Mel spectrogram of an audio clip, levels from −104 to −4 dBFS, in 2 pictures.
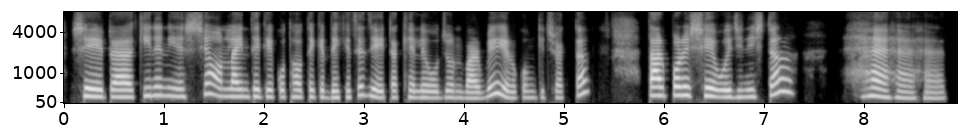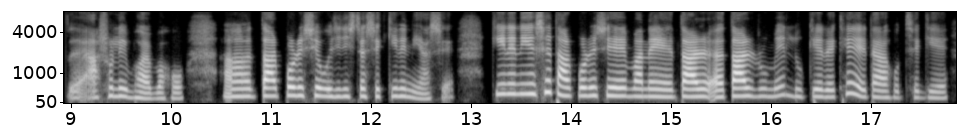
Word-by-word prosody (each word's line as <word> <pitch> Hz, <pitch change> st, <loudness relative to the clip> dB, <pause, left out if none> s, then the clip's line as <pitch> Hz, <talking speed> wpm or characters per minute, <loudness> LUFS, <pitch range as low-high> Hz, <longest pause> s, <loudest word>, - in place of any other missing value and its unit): সে 260 Hz, -, +2 dB
এটা 230 Hz, 0 st, +2 dB, 0.2 s
কিনে 270 Hz, +1 st, -2 dB
নিয়ে 250 Hz, -2 st, -2 dB
এসছে। 325 Hz, +7 st, -6 dB
অনলাইন 240 Hz, -1 st, +2 dB
থেকে, 230 Hz, -1 st, 0 dB
কোথাও 225 Hz, 0 st, -2 dB
থেকে 225 Hz, -1 st, -1 dB
দেখেছে 215 Hz, +4 st, -4 dB
যে -, -, 0 dB
এইটা 215 Hz, +1 st, -4 dB
খেলে 210 Hz, -1 st, -2 dB
ওজন 210 Hz, +1 st, -5 dB
বাড়বে 190 Hz, +7 st, +1 dB
এরকম 205 Hz, 0 st, -5 dB
কিছু 210 Hz, 0 st, -12 dB
একটা। 280 Hz, +8 st, -3 dB, 0.7 s
তারপরে 275 Hz, +1 st, +6 dB
সে 265 Hz, -, +3 dB
ওই 225 Hz, -, +3 dB
জিনিসটা 230 Hz, +7 st, -1 dB, 0.9 s
হ্যাঁ, 255 Hz, -4 st, +4 dB
হ্যাঁ, 195 Hz, -3 st, -4 dB
হ্যাঁ। 185 Hz, -1 st, -7 dB, 0.2 s
তো -, -, -10 dB, 0.3 s
আসলেই 255 Hz, +1 st, -2 dB
ভয়াবহ। 185 Hz, -1 st, -3 dB, 0.6 s
আ -, -, +1 dB, 0.3 s
তারপরে 260 Hz, +1 st, +4 dB
সে 275 Hz, -, 0 dB
ওই 245 Hz, -, +1 dB
জিনিসটা 245 Hz, +1 st, -3 dB
সে 245 Hz, -, -3 dB
কিনে 250 Hz, 0 st, -2 dB
নিয়ে 175 Hz, -3 st, -6 dB
আসে। 180 Hz, -, -11 dB, 0.5 s
কিনে 330 Hz, 0 st, +1 dB
নিয়ে 330 Hz, 0 st, +3 dB
এসে 385 Hz, +4 st, +1 dB
তারপরে 270 Hz, 0 st, +3 dB
সে 275 Hz, -, +2 dB, 0.2 s
মানে 245 Hz, 0 st, +2 dB, 0.3 s
তার 240 Hz, 0 st, +8 dB
অ্যা 225 Hz, -, +3 dB
তার 255 Hz, 0 st, +9 dB
রুমে 250 Hz, +2 st, -6 dB
লুকিয়ে 240 Hz, 0 st, -4 dB
রেখে 225 Hz, +10 st, -5 dB
এটা 225 Hz, 0 st, -3 dB, 0.2 s
হচ্ছে 205 Hz, +1 st, -13 dB
গিয়ে 195 Hz, -1 st, -6 dB
240 Hz, 175 wpm, -21 LUFS, 215-265 Hz, 0.9 s, তার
